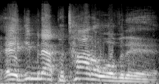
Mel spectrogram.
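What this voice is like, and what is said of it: Put-on Brooklyn accent, badly done. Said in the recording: “Oh, that was a Brooklyn accent? ... God, it got worse the second time”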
